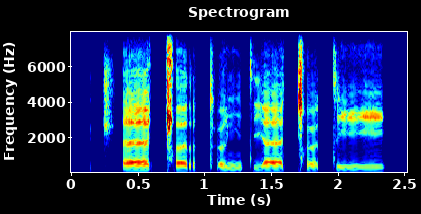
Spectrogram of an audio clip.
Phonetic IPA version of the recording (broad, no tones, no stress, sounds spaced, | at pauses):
t͡ʃʼ ɛ ǁ ə r tʼ ɵ ɲ t j ɛ ǀ ɵ t i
